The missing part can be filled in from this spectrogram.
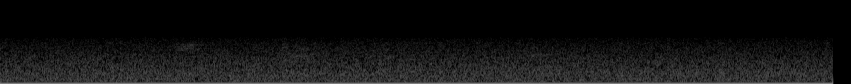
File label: Male; pilesgrove residence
